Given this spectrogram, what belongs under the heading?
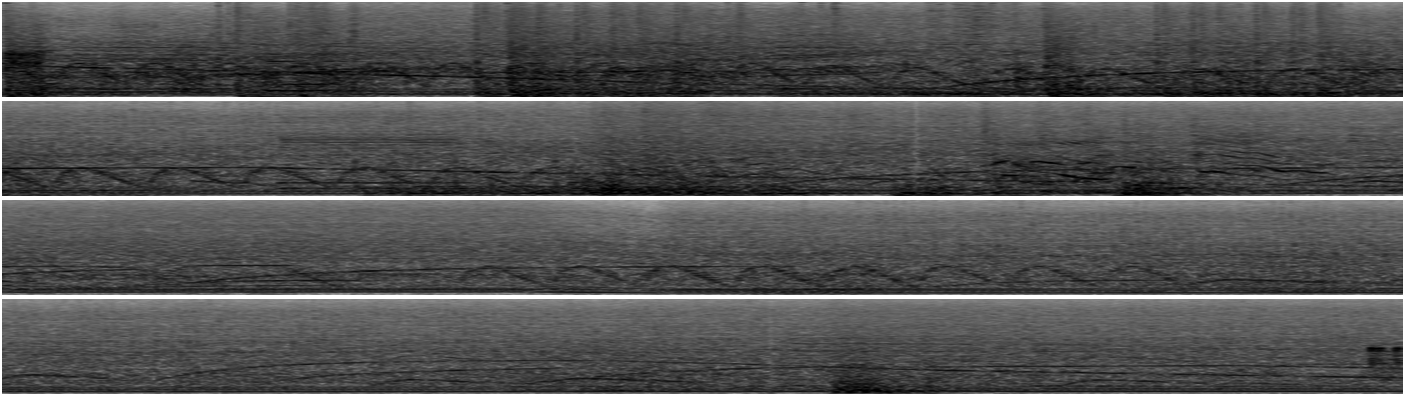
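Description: Several police sirens wail and overlap throughout a Mafia III game scene, rising and falling steadily over a constant engine-like drone, with a brief louder burst near the end.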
